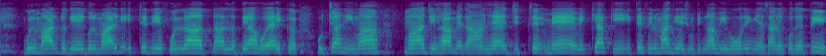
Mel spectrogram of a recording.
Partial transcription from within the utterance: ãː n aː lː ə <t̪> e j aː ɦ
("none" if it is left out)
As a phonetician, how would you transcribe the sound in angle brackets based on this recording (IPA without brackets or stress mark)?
d̪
